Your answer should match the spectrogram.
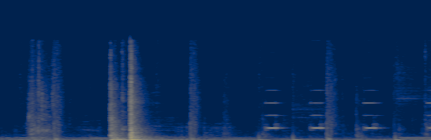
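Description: Microwave oven being set: a loud clunk just over a second in as the door shuts, then four short keypad beeps at one pitch as the cooking time is entered.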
